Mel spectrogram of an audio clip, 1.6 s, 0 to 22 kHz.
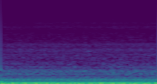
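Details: Corsa B 1.0 16-valve gasoline that started then died, after fault traced to fuel pump relay rather than pump: steady even low-pitched idle with no stumbling, surging or misses; normal idle.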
